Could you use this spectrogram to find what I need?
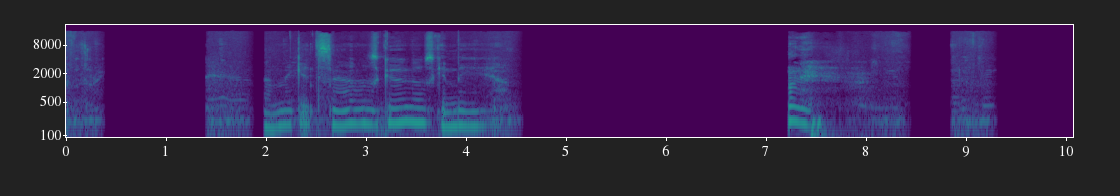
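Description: A young man talks with animation close to a microphone.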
